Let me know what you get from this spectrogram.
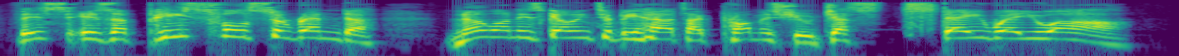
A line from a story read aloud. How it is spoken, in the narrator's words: Elizabeth shouted at the top of her voice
